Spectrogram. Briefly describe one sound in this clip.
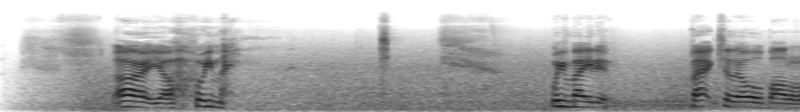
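A middle-aged man talks with animation close to a handheld microphone, outdoors.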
